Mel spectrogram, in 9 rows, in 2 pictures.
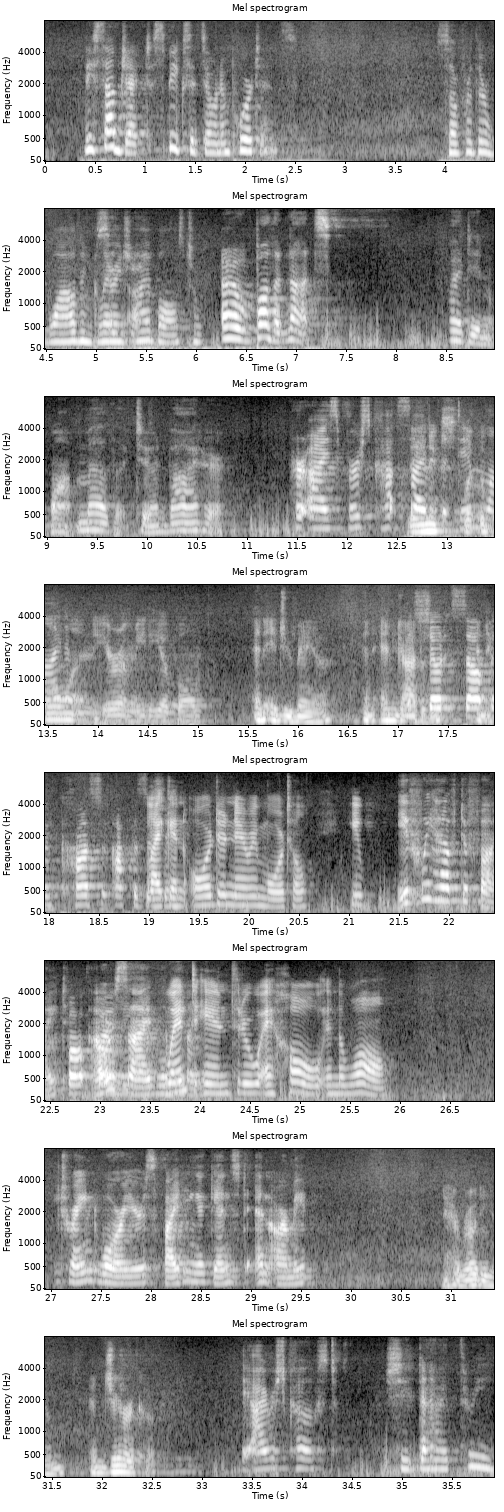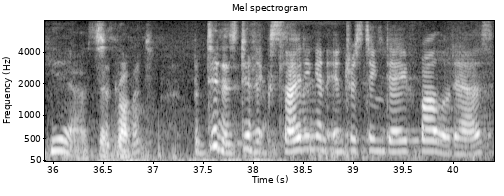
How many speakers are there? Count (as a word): ten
